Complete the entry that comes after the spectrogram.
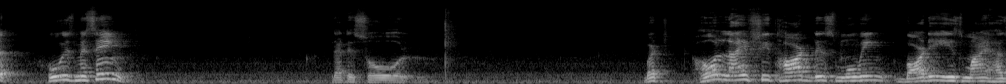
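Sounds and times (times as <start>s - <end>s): faint electrical hum: 0.0s - 10.0s
man speaking: 3.3s - 4.4s.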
